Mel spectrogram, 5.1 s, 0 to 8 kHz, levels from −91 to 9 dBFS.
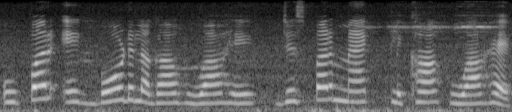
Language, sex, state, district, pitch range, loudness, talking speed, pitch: Hindi, female, Madhya Pradesh, Dhar, 245-295 Hz, -19 LUFS, 130 wpm, 275 Hz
